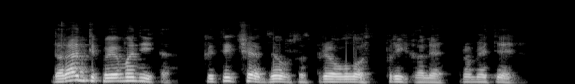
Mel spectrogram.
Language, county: Lithuanian, Kaunas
